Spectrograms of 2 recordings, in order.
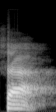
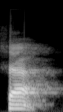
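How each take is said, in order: The two takes are said the same way.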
